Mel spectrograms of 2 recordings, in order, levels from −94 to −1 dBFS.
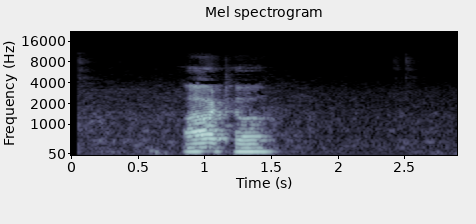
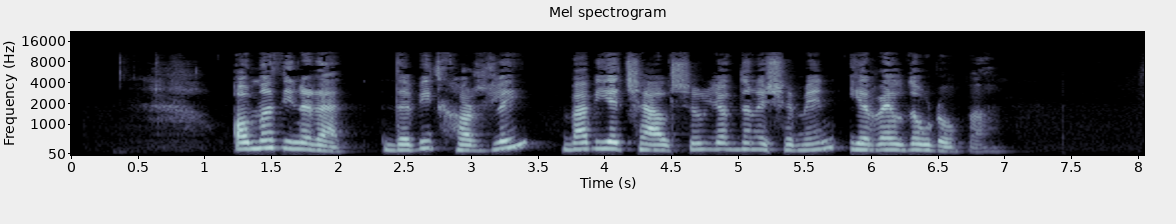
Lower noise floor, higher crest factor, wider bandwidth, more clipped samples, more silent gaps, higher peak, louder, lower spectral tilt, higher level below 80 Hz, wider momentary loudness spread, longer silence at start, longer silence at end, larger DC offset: second, -63 dBFS vs -78 dBFS; about the same, 22 dB vs 20 dB; second, 7.2 kHz vs 11.5 kHz; neither; neither; about the same, -6 dBFS vs -8 dBFS; first, -24 LUFS vs -27 LUFS; first, -7 dB/octave vs -4 dB/octave; first, -60 dBFS vs -80 dBFS; about the same, 12 LU vs 11 LU; first, 0.85 s vs 0.6 s; first, 1.35 s vs 1.2 s; neither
